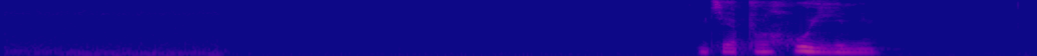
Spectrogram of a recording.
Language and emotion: Russian, angry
